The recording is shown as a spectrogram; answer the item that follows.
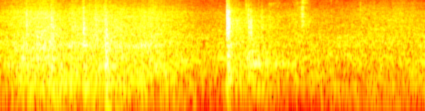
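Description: Plastic cups being handled in a plastic crate: a soft rustle and two sharp clicks, the louder a little over a second in, over a steady low room hum.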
